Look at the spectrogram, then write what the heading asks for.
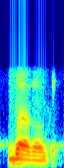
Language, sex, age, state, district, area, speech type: Sindhi, male, 60+, Gujarat, Kutch, rural, conversation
